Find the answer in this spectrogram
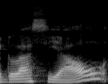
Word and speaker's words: glacial: É glacial ou glacial? Ou guacial? Tem dois L's com sons diferentes.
